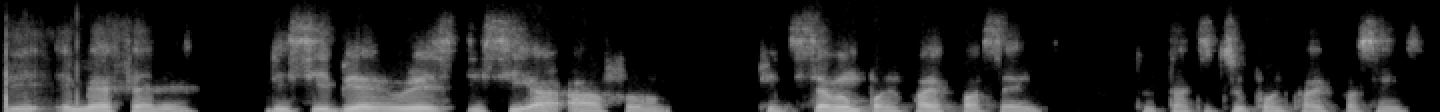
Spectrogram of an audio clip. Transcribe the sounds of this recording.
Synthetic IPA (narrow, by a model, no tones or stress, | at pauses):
iʔɛmɛfɛlɛ̰ | disibiɛ̃nɹesdisiʔa̰ʔafɹɔ̃m | tʰw̥ɛ̃nti̥sɛvə̃npɔ̃ɪ̃ntfaɪv̥pəsɛ̃nt | tːut̪atitʰupʰɔ̃ɪ̃ntfaɪv̥pəsɛ̃nt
